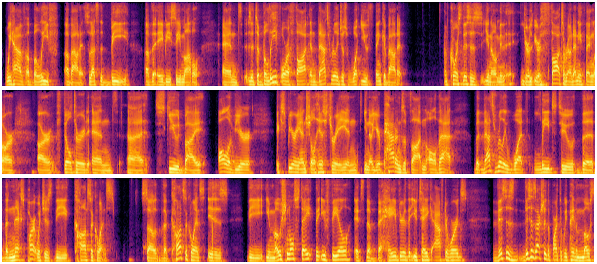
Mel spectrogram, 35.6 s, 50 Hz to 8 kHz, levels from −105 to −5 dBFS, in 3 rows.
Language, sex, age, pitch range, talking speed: English, male, 30-49, 105-125 Hz, 180 wpm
